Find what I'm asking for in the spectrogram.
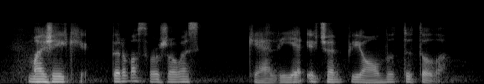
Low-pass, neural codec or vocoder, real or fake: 7.2 kHz; codec, 16 kHz, about 1 kbps, DyCAST, with the encoder's durations; fake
